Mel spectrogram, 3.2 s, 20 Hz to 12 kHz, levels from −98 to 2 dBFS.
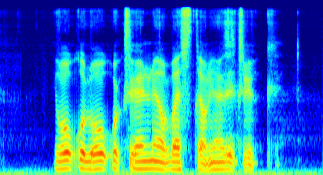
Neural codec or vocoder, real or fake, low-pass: autoencoder, 22.05 kHz, a latent of 192 numbers a frame, VITS, trained on many speakers; fake; 9.9 kHz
